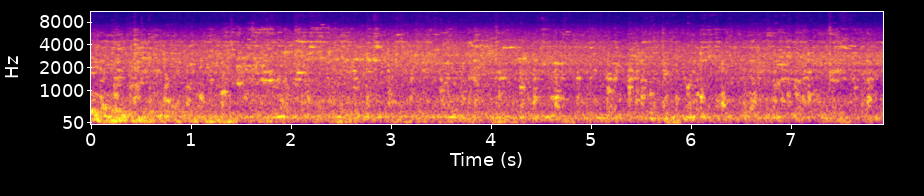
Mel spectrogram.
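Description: Passenger train coaches rolling past close by, their steel wheels clattering on the track under a steady rumble and hiss. The diesel locomotive's louder low rumble has just gone by and eases off as it begins.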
